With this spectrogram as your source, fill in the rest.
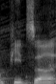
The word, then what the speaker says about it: pizza: Chat, do you ever think about how pizza is pronounced pizza? Like there's a T, like a slight like T sound in there, pizza.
